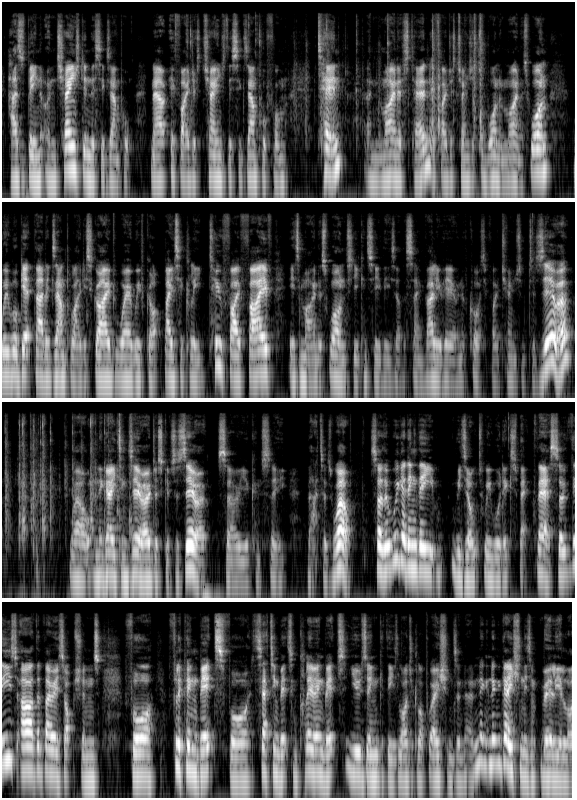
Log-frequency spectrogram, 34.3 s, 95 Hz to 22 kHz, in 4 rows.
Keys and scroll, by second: 5.9 shift+End, 6.4 BackSpace, 6.9 F6, 7.1 Return, 17.4-18.6 typing, 18.8 F6.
